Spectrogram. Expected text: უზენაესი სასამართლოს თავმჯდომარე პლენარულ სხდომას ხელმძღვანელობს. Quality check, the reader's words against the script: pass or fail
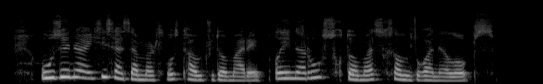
pass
